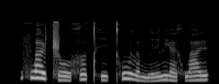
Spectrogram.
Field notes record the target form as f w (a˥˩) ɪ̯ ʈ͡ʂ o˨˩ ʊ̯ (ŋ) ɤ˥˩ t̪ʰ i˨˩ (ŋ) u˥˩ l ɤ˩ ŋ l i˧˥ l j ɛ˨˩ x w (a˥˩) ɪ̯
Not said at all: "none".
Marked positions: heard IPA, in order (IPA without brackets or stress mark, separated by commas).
a˥˩, x, kʰ, a˥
